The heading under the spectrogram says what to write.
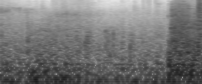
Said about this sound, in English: Several pieces of the ceiling collapsed, smashing into the monitor.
